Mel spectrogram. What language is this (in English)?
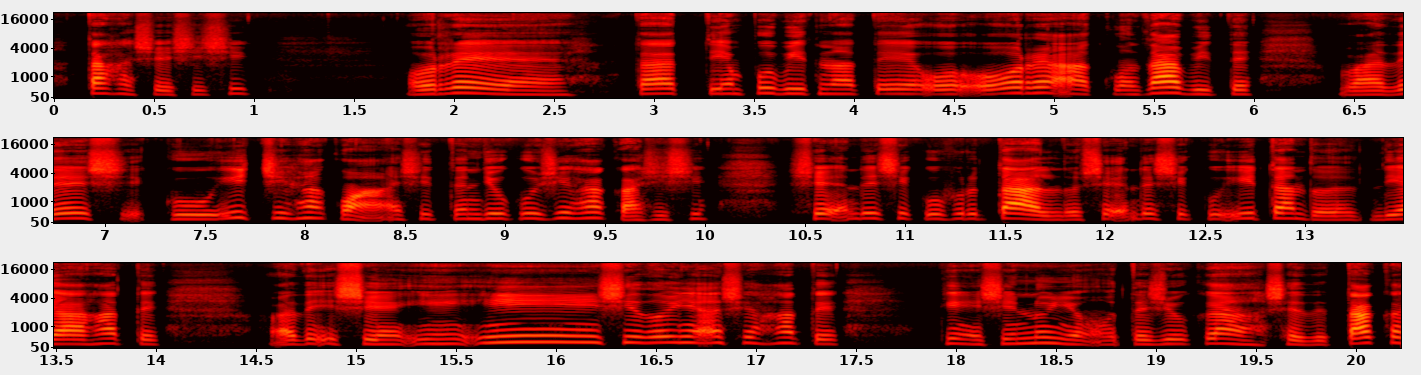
Southeastern Nochixtlán Mixtec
